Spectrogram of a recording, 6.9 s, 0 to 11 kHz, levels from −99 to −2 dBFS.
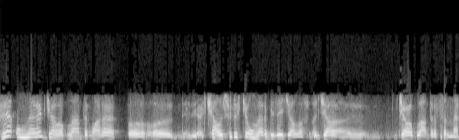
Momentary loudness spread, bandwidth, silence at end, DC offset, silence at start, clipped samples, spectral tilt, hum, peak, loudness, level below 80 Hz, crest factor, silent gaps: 7 LU; 3.8 kHz; 0 s; under 0.1%; 0 s; under 0.1%; -6.5 dB/octave; none; -4 dBFS; -18 LUFS; -68 dBFS; 12 dB; none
